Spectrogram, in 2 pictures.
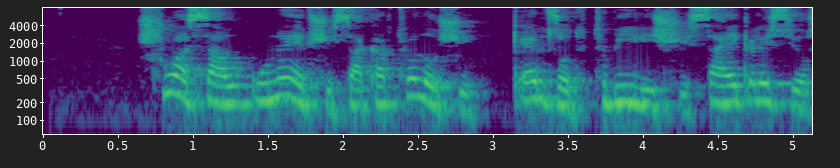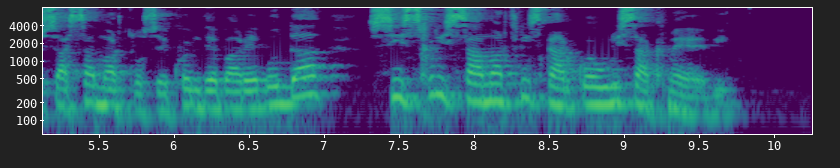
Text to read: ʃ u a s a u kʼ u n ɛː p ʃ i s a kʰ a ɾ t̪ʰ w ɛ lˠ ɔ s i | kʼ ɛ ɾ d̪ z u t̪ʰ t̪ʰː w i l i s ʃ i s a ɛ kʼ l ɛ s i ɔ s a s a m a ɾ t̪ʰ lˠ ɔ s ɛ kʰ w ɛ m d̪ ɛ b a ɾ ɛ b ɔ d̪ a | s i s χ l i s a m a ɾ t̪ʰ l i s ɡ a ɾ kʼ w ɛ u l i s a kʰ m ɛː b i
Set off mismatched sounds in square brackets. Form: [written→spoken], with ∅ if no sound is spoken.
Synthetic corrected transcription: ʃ u a s a u kʼ u n ɛː p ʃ i s a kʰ a ɾ t̪ʰ w ɛ lˠ ɔ [s→ʃ] i | kʼ ɛ ɾ d̪ z [u→ɔ] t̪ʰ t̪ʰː [w→b] i l i s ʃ i s a ɛ kʼ l ɛ s i ɔ s a s a m a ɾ t̪ʰ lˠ ɔ s ɛ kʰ w ɛ m d̪ ɛ b a ɾ ɛ b ɔ d̪ a | s i s χ l i s a m a ɾ t̪ʰ l i s ɡ a ɾ kʼ w ɛ u l i s a kʰ m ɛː b i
